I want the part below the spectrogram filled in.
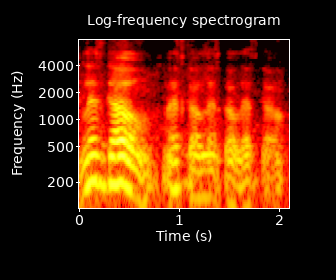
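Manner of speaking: ordinary talk, nothing marked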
